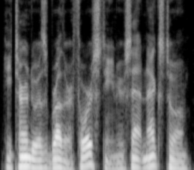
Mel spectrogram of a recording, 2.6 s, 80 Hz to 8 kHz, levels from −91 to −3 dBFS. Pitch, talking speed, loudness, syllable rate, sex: 100 Hz, 255 wpm, -17 LUFS, 5.6 syllables/s, male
